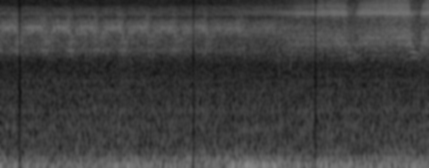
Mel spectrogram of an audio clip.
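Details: A loud chorus of cicadas makes a steady, high, hissing drone over a low rumble on a hot day.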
